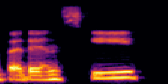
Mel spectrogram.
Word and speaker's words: Buttnski: So that's why I pronounce it the way I do, because it's an actual word. And we changed the letters to have a play on words in the brand name Buttnski.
